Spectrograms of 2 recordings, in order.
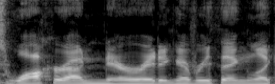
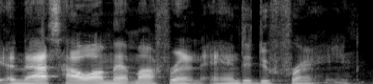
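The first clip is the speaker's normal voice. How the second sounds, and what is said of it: Bad Morgan Freeman impression. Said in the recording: “like I was Morgan Freeman in The Shawshank Redemption ... Doing a bad Morgan Freeman impression”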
